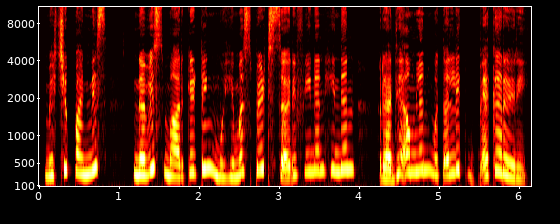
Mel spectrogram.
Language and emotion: Kashmiri, fearful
